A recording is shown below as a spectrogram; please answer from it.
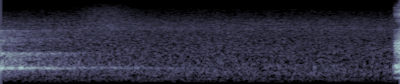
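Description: A pause in a man's speech: his last word fades out with the room's echo in the first half-second, then only faint steady room hiss until he speaks again at the very end.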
